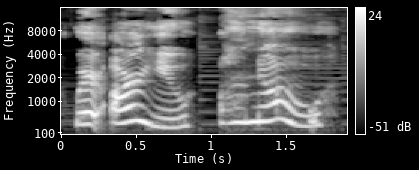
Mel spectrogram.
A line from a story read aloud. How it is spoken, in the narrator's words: she sobbed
